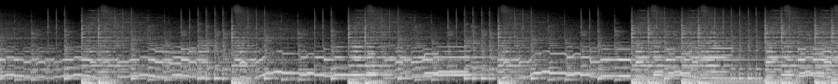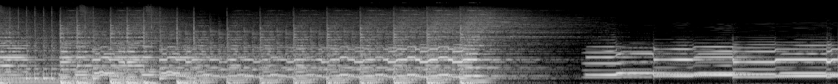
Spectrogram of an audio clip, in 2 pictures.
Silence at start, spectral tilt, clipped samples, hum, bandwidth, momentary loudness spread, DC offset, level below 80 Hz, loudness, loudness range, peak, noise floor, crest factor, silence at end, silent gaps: 0 s; -5.5 dB/octave; under 0.1%; none; 16.5 kHz; 6 LU; under 0.1%; -22 dBFS; -13 LUFS; 2 LU; 0 dBFS; -38 dBFS; 12 dB; 0 s; none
